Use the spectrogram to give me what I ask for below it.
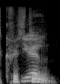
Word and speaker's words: Christine: here we have Chris Ste Lake oh it's Christine you have pson we have puton it's ptin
